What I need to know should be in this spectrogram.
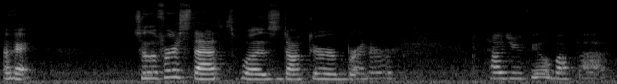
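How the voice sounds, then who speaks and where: Congested young woman vlogger, high, unhurried, casual rambling chat. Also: steady tone, a little hiss or hum, poor audio. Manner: chatty, rambling with fillers. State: congested from a cold.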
